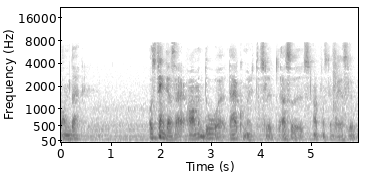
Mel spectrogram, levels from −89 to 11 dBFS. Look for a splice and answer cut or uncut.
uncut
